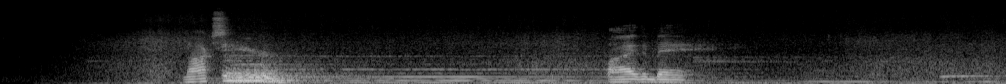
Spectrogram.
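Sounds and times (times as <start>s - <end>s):
speech: 1.8s - 3.0s, 6.1s - 7.0s
foghorn sounding by the bay: 2.2s - 10.0s.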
